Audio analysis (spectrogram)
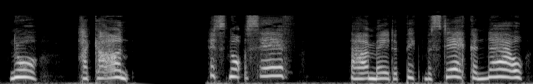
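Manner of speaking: high, loud, frightened protest; distraught caller, pitch jumping up; tearful panic. A narrator's reading. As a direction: burst out in tearful fear. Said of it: "Tears broke through".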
